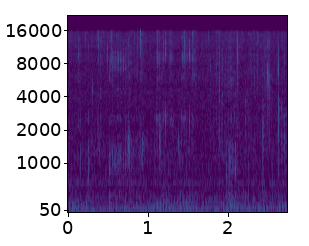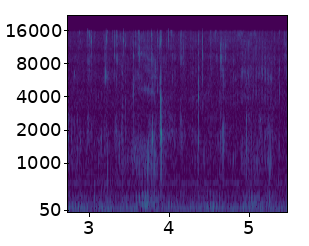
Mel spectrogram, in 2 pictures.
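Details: Pet cat Kimi, male, enjoys his favourite wet food at his bowl; moist chewing and biting sounds crackle irregularly, with a deep continuous low hum underneath in a small indoor room.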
